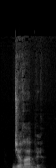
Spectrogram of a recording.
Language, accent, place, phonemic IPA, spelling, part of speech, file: French, France, Paris, /dy.ʁabl/, durable, adjective, LL-Q150 (fra)-durable.wav
- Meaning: 1. durable 2. sustainable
